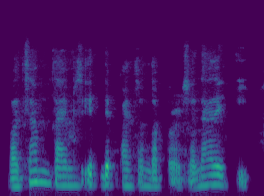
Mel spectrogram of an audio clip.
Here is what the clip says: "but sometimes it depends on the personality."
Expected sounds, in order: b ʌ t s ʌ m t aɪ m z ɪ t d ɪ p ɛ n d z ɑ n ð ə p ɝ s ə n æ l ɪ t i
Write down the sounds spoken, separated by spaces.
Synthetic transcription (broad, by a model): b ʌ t s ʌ m t aɪ m s ɪ t d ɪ p ɛ n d s ɑ n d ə p ɝ s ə n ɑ l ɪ t i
